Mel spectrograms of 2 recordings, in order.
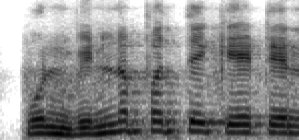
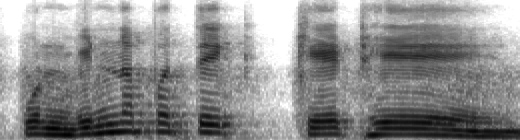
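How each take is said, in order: First: Higher, ringing repeat of the promise; raised repeat. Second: Slow, weighty first statement; measured promise of God; slow emphatic. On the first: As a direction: lift it up the second time. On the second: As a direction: lay the words down deliberately. Preacher voicing God's reply. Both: Acted.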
